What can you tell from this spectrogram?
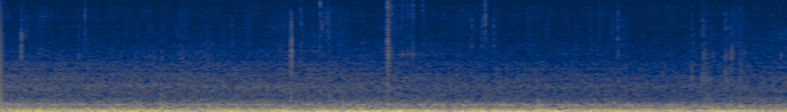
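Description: Steady low rumble of a moving car heard from inside the cabin: road and engine noise, with a few faint clicks.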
